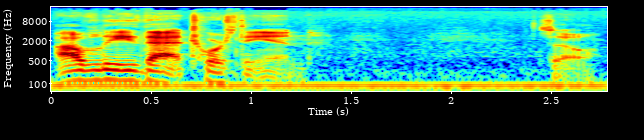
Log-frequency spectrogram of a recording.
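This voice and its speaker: A man's voice: medium pitch, expressive, measured pace, a bit bright, slight background noise. Casual man hosting a reaction video.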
